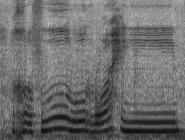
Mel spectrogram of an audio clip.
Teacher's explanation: غین کو پر پڑھنا ہے کیونکہ غین حرف مستعلیہ میں سے ہے اور الرحیم جو ہے اس کو بھی پر پڑھنا ہے کیونکہ را دو زبر، را دو پیش رون ہے اور آگے را کے اوپر زبر بھی ہے۔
